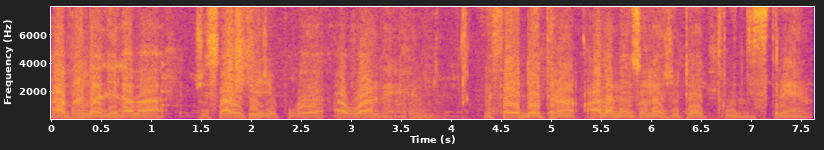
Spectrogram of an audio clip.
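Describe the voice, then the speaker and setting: A young man giving a plain, halting interview, thanking those who helped him. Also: lowish voice, little pitch movement, very noisy. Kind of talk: interview statement.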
